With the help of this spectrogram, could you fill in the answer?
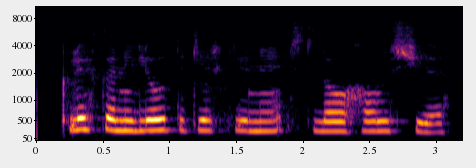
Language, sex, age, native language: Icelandic, female, 13, Icelandic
